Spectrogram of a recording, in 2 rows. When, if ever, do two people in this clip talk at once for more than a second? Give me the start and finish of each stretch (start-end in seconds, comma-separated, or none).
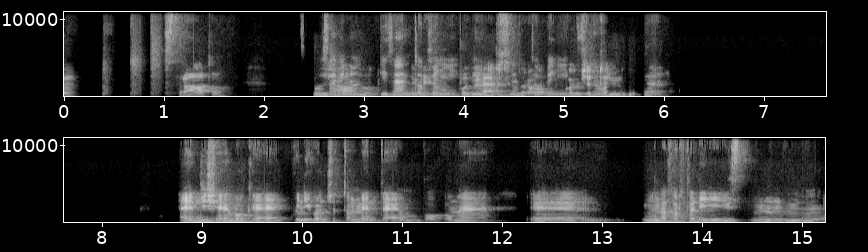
2.5-5.5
